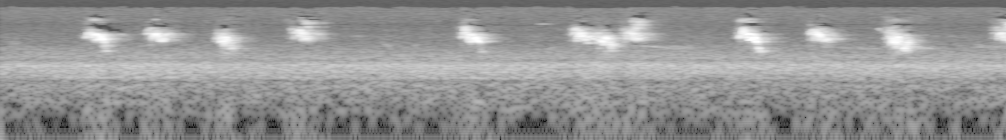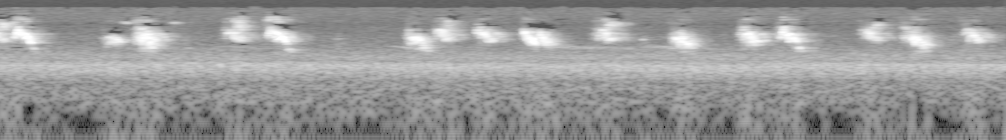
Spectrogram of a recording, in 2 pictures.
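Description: Eurasian tree sparrow calling: a run of short, high chirps, about three a second, irregularly spaced and sometimes in quick pairs.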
